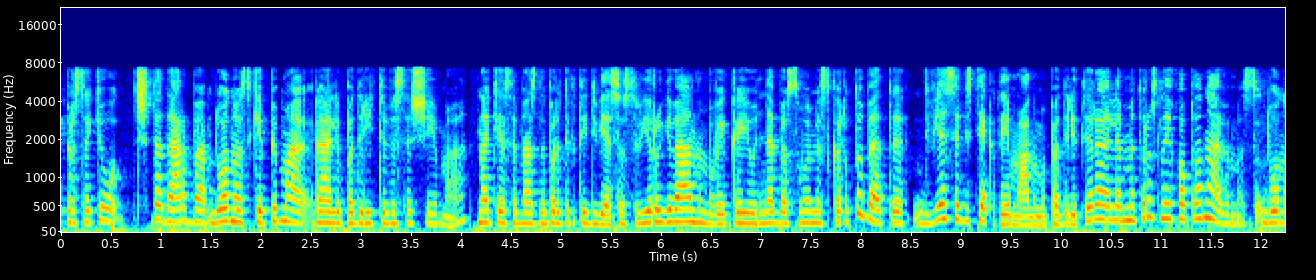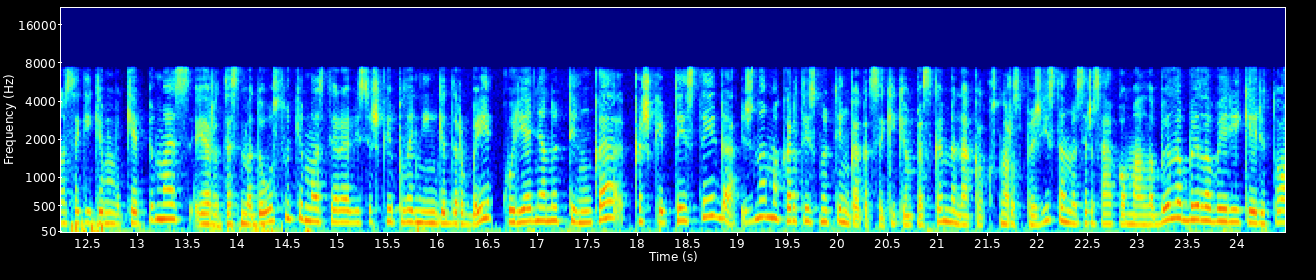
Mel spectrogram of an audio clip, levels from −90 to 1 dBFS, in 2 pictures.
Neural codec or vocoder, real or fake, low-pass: none; real; 7.2 kHz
